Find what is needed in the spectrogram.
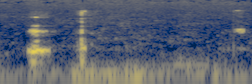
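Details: Two abrupt, hiccup-like vocal bursts in close succession from a US high school student with Tourette syndrome; vocal tic.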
